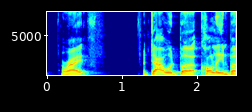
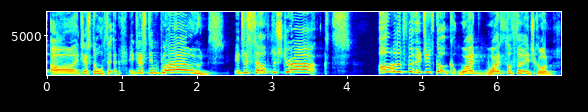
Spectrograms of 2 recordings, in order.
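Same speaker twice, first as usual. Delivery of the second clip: much higher, slow, drawn-out sneer; sarcastic mock; 11 semitones higher than usual. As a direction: stretch the words out like a sarcastic cartoon. Sarcastic mimicry of the excuse.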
